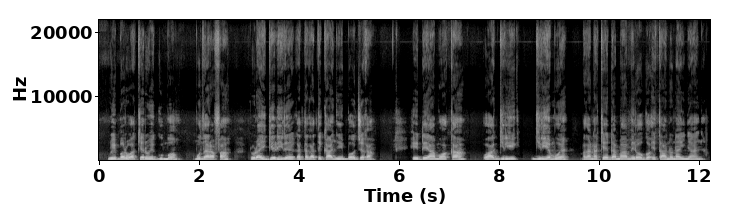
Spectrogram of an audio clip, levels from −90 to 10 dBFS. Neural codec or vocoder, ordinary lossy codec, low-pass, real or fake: none; none; none; real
